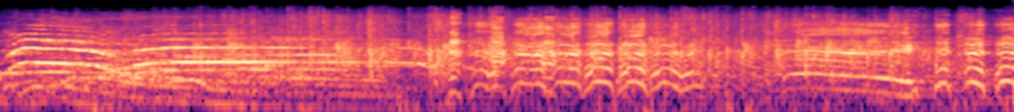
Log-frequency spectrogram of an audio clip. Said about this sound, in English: I love applause for something you don't even know what it is. Like, he said it like it's important, so let's applaud.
